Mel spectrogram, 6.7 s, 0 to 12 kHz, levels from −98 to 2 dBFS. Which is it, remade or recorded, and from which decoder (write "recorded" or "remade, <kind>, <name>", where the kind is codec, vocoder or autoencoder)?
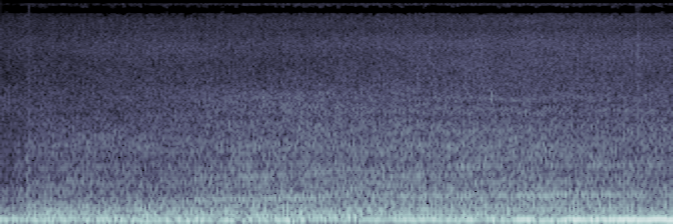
remade, vocoder, Vocos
